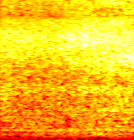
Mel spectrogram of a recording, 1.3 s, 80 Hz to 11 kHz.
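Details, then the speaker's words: 2012 Chevy Impala radiator fans running after installing two missing fan fuses (40 A instead of 30 A): steady airy whoosh, even pitch, no surging. Cooling fans running normally. "um they didn't have these two fuses 30 amps i put 40 amps um and the fans turn right on instantly so"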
